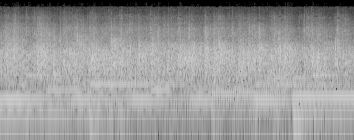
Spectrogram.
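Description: A church congregation applauds steadily during a sermon, with dense, continuous clapping and a sustained tone of music or voices beneath it.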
